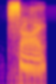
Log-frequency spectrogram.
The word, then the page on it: SY: Indian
